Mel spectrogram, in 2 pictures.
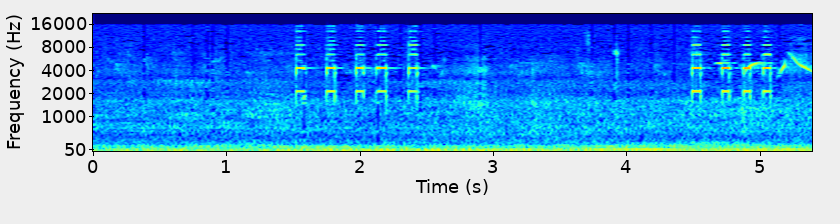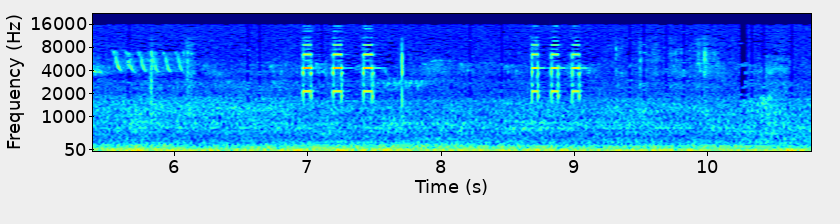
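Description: Metal-detecting pinpointer giving short bursts of rapid high beeps, several times, as its tip is swept over the soil and picks up metal. Under it, a steady low rumble.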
